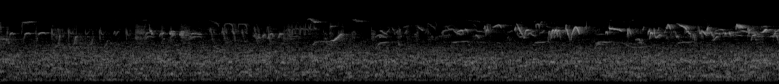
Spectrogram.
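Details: Eurasian wren territorial song: a rapid, high-pitched jumble of trills and sharp notes, growing louder toward the end, over a steady broadband hiss.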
